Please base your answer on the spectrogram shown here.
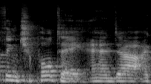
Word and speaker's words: Chipotle: some action also um I did not think Chipotle and uh I called the company that is the right way to pronounce that name and if you look here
